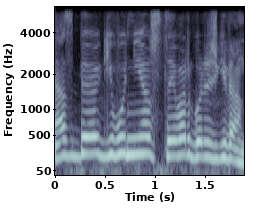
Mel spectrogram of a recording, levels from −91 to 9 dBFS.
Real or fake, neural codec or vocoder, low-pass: real; none; 5.4 kHz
